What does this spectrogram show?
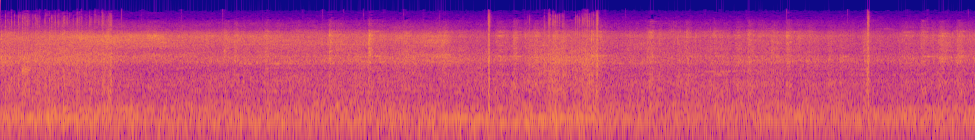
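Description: Diesel freight locomotives running steadily as they haul a train of loaded flatcars past, a constant low engine drone over the rumble and clatter of wheels on rails, with a few sharp clicks.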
